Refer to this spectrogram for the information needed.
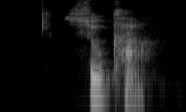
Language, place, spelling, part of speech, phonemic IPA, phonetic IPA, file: Hindi, Delhi, सूखा, adjective, /suː.kʰɑː/, [suː.kʰäː], LL-Q1568 (hin)-सूखा.wav
- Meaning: 1. dry, parched 2. arid 3. without sauce or accompanying liquid (of food)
